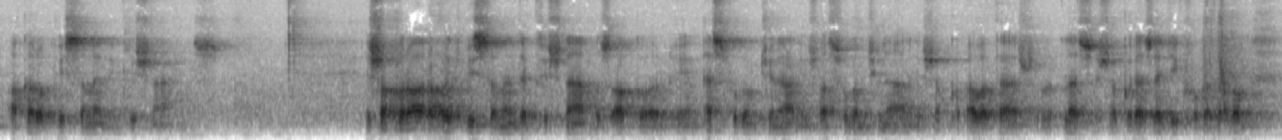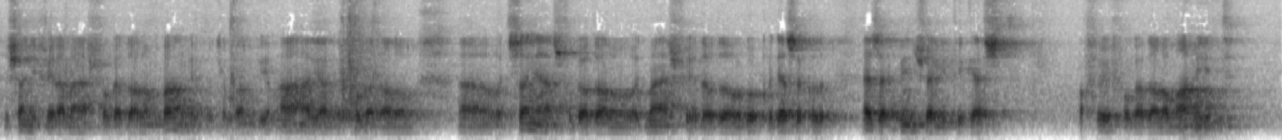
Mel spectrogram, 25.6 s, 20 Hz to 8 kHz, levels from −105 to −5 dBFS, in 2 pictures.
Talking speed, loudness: 130 wpm, -26 LUFS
